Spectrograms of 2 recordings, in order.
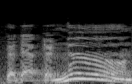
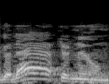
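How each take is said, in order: First: The beat falls on the very last syllable. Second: The beat falls before the end of the phrase. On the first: The speaker calls it right. "papapá, e batendo lá no finalzinho" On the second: The speaker calls it wrong. "A tendência vocês vão querer dizer good afternoon, param papam"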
